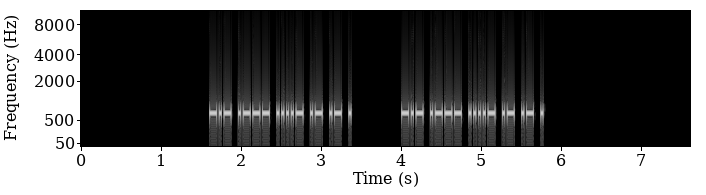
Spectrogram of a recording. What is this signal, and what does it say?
Morse code, heard as a keyed tone, about 40 wpm, 700 Hz. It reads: KJ4AAE KJ4AAE
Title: USA Call Signs - 6 Characters - Repeated 2x - 40wpm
